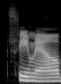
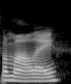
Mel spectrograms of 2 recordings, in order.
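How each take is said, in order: First: It sounds like the ordinary English word female. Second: It sounds like famale, with a different first vowel. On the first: This is how the name was spelled. "which was female, but that's not how we pronounced it" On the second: This is how the name was actually pronounced. "It was Famale"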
